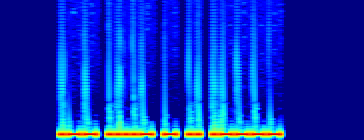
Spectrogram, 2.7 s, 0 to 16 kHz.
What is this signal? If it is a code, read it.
Morse code, heard as a keyed tone, about 40 wpm, 700 Hz. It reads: W4TI1
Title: Five Challenging Letter-Number Combinations 40wpm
